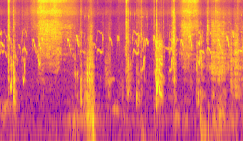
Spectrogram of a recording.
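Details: Grey francolin chicks, described as hesitant to eat while feeding. Dense overlapping high, thin peeps and chirps pour out almost continuously over a hissy background.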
